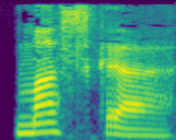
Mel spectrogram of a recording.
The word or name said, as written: musca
